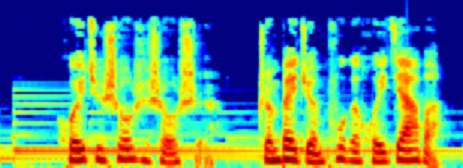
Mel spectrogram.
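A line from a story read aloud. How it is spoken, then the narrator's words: Cold, curt. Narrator (Chinese): 班主任只冷冷的丢下一句话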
